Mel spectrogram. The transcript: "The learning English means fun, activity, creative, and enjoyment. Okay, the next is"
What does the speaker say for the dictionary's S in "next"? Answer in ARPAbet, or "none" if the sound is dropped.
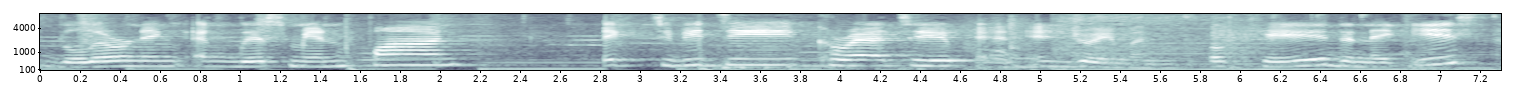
none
